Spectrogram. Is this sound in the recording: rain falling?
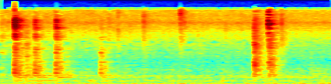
no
